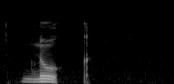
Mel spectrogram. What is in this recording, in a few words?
"nuk", Nafe (Kwamera)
